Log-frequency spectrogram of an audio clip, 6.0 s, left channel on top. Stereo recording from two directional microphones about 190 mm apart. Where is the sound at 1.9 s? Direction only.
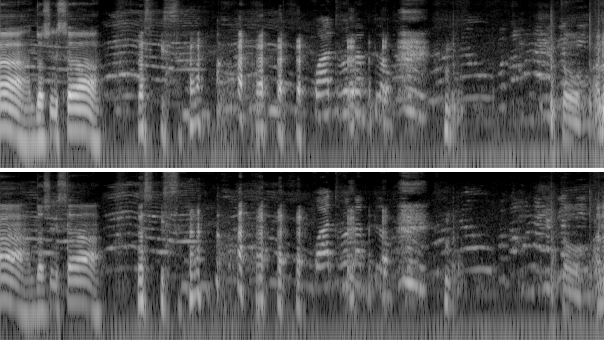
35° right (ahead or behind).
